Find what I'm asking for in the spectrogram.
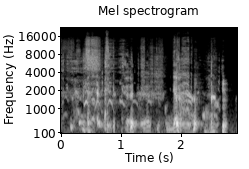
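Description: A few short, sharp coughs break up ongoing talk and laughter, with voices close and fairly loud throughout.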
